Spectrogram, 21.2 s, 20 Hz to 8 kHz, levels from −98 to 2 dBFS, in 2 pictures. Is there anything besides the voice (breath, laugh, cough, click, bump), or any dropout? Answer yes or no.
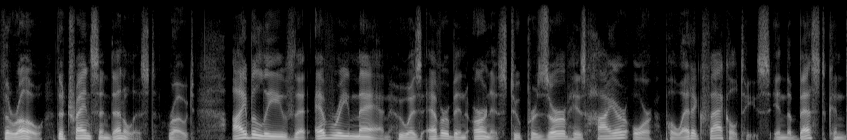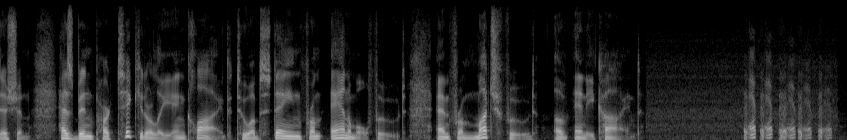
yes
